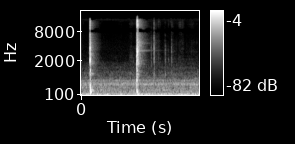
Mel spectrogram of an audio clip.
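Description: Two sharp plastic clicks about a second apart from the eject switch of a Wildgame Innovations Cloak Lightsout trail camera being slid over to release its battery tray.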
